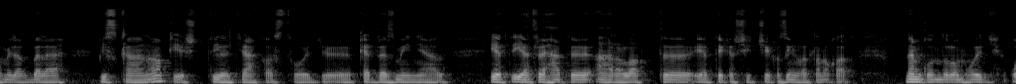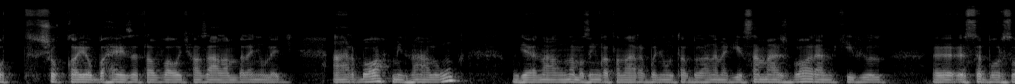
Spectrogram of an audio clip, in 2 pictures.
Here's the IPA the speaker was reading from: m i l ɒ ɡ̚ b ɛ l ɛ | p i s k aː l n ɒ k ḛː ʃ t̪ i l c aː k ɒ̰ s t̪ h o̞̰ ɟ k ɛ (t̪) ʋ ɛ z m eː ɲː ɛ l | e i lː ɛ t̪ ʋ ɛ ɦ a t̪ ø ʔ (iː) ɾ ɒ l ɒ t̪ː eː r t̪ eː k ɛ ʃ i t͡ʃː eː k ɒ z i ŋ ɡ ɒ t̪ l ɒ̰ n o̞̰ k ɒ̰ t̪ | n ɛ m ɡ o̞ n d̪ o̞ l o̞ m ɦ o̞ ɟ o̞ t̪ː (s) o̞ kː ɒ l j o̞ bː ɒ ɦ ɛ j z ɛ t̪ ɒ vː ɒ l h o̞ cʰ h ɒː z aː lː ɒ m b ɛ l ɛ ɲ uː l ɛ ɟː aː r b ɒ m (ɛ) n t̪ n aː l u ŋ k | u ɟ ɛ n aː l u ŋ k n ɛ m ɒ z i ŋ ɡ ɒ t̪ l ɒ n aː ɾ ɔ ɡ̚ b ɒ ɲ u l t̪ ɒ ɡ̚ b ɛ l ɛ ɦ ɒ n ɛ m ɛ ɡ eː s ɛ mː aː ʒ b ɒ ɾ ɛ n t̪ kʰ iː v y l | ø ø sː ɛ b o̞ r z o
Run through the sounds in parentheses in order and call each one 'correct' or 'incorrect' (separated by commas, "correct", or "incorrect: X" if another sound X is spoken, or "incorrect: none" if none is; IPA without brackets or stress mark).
incorrect: d̪, incorrect: aː, incorrect: ʃ, incorrect: i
